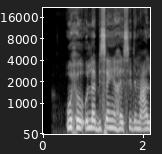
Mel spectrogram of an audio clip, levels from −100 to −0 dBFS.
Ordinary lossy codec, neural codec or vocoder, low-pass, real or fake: none; vocoder, 44.1 kHz, 128 mel bands every 256 samples, BigVGAN v2; none; fake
